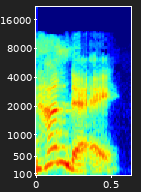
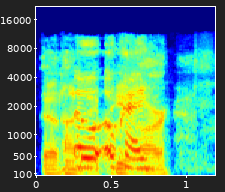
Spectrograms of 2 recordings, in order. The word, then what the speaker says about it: Hyundai: a familiar brand in Hyundai. Everyone already knows Hyundai. They don't always know how to pronounce it. It's like Sunday, but they know that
